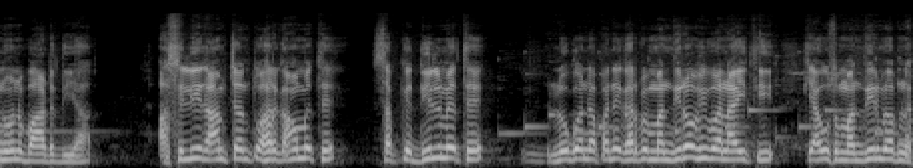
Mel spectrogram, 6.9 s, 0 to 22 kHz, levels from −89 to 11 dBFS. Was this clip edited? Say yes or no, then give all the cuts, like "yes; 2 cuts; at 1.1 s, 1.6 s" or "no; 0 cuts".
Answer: no; 0 cuts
